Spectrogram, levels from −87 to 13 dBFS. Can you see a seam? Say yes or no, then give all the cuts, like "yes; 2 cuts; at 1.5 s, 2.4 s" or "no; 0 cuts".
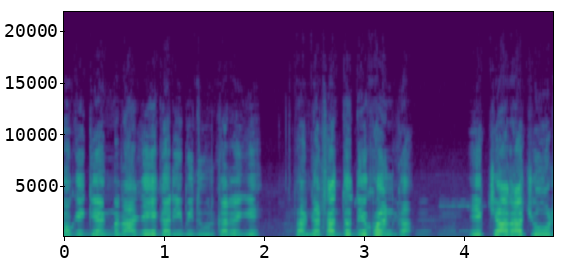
yes; 1 cut; at 2.1 s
